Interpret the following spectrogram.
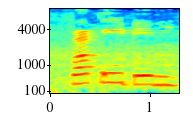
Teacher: ان پہ اخفا ہو رہا ہے، نون ساکن کے بعد فا گیا تو ادھر اخفا، فقتم، قوف حروف قلقلہ میں سے ہے، اس کو ہلا کر پڑھیں گے۔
